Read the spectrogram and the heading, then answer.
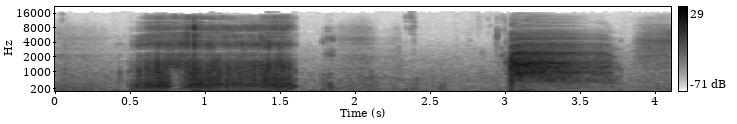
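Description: slurping coffee

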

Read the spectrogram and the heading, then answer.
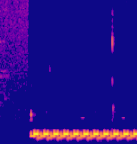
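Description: telephone ringing

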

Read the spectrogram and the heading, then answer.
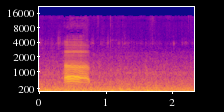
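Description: car interior driving noise

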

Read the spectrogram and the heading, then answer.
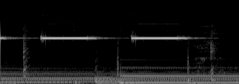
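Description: alarm beeping

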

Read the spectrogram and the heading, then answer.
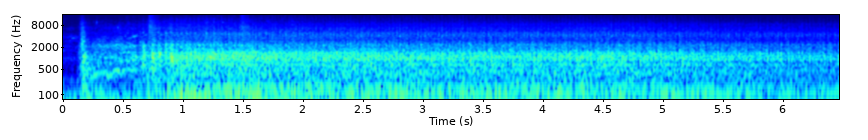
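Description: truck engine running

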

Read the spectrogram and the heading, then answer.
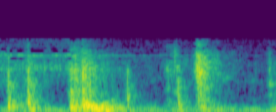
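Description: knocking on a door

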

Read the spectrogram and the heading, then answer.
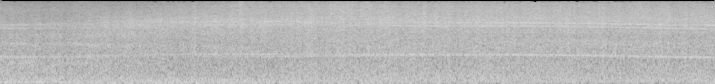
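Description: airplane flying low overhead

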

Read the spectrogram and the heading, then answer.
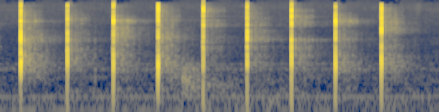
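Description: hand clap

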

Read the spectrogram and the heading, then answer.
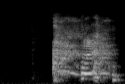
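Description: cough

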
